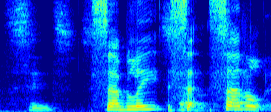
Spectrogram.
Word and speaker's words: subtly: Subtly.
